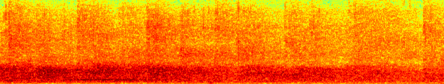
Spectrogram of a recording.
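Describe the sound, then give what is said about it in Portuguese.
A church audience breaks into steady applause for Jesus, a dense, continuous wash of clapping that holds at an even, fairly loud level before easing slightly at the end, with no voices heard. “Aplauda Jesus, só quem está construindo uma vida extraordinária em Deus.”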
